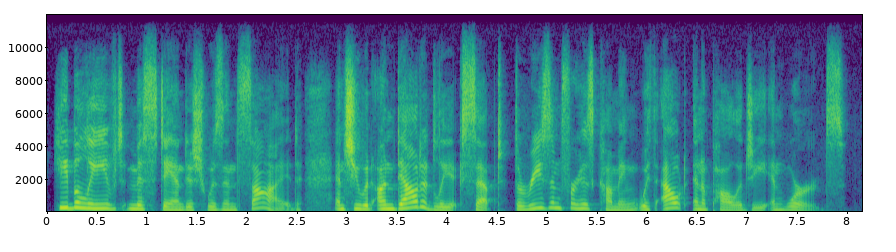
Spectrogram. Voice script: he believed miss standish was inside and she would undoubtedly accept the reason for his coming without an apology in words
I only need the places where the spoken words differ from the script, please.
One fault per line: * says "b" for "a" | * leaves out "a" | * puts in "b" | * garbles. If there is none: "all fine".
all fine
